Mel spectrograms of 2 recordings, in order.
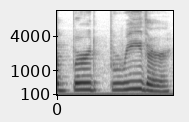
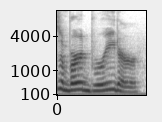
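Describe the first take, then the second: First: "bird breather" with a clear th in breather. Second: "bird breeder" with a crisp d in breeder. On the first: Fudge boasting from the tree, "bird breather" with th. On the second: Peter correcting Fudge for Sheila, "breeder" with a d. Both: Acted. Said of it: "He means a bird breeder".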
